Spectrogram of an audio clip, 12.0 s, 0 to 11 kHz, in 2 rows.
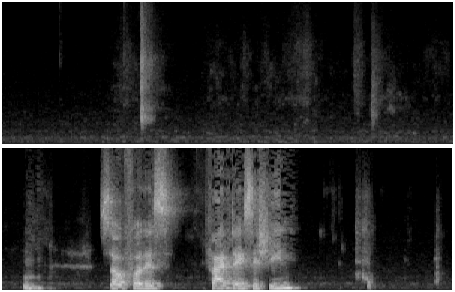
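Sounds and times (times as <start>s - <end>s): soft handling rustle: 1.4s - 6.0s.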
